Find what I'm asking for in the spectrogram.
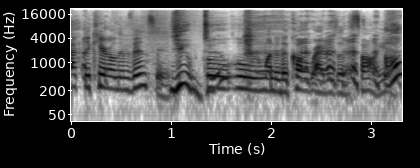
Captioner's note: person laughing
